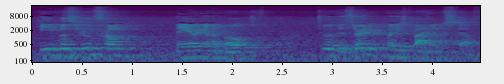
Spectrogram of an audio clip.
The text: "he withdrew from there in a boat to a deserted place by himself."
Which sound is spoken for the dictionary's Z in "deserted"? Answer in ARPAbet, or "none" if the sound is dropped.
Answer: Z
